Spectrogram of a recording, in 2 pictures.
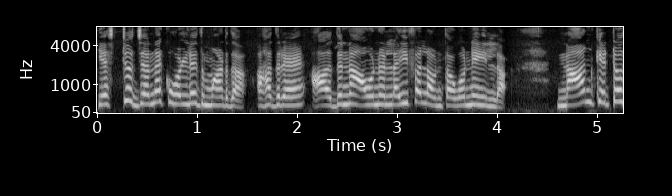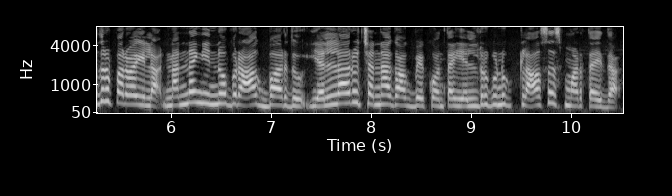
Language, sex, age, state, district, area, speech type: Kannada, female, 30-45, Karnataka, Bangalore Rural, rural, spontaneous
